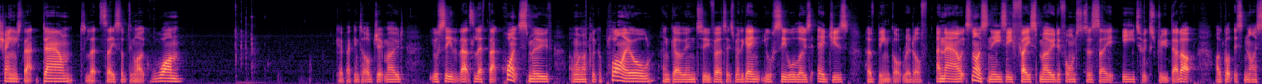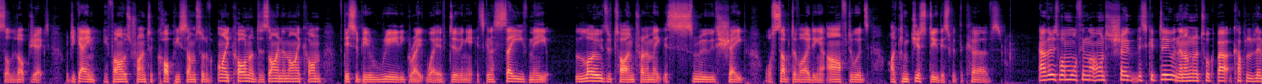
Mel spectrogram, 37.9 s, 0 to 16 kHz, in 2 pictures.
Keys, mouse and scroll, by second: 2.2 click, 4.3 Tab, 8.8 click, 9.4 Tab, 14.1 Tab, 15.1 click, 15.4 middle click, 16.5 e, 17.5 middle click, 18.6 scroll down 1, 18.8 middle click, 23.6 Tab, 25.2 click, 25.7 scroll down 1, 26.0 shift+middle click, 26.3-28.6 scroll down 1, 34.0 Delete, 34.3 shift+a, 34.7 shift+a.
